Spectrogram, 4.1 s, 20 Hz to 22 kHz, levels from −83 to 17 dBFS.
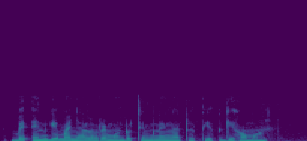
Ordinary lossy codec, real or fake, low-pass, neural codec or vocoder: none; real; 7.2 kHz; none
